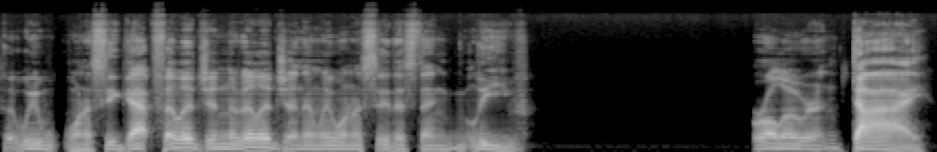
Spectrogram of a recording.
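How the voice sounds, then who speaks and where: A man with a very deep smoker's voice hosts a live trading stream. His delivery is slow and smooth, with clean resonance. He comments casually in a laid-back, slangy way, speaking straight to his viewers. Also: steady tone.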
